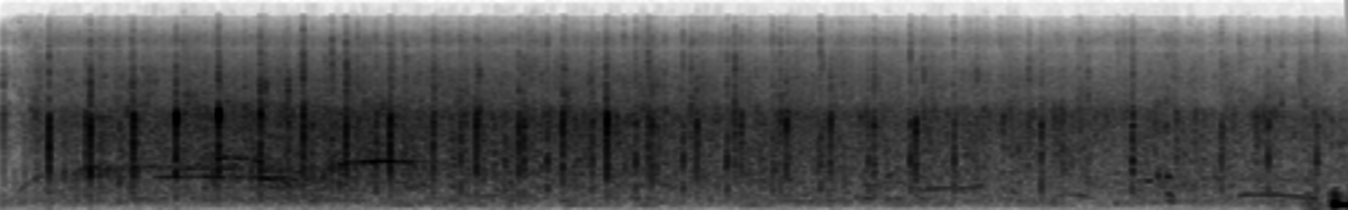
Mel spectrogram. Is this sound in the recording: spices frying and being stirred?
no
